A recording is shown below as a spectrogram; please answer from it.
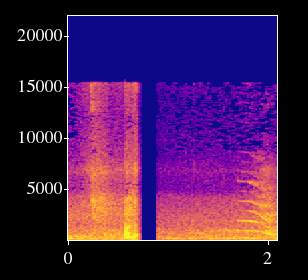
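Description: A young macaque gives a short, high cry that falls steeply in pitch near the end. Just before the middle the sound drops out completely for an instant.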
